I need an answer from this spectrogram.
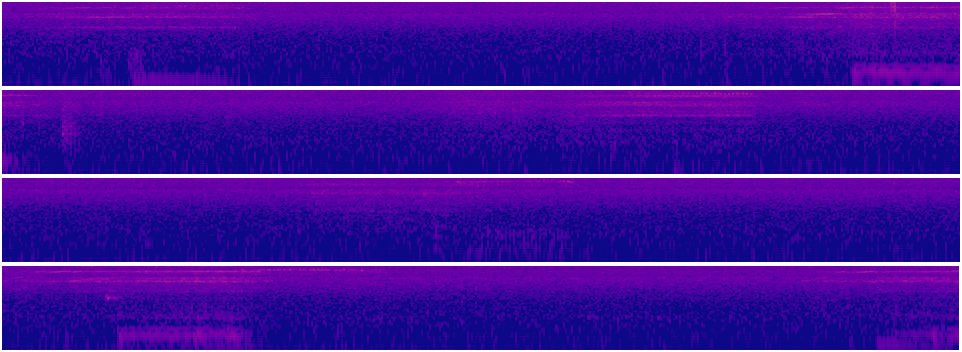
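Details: Sleeping rescued cat Maru lying in an untidy pose and snoring: soft, throaty snore bursts with a slight nasal buzz come at irregular gaps of several seconds, against a constant low indoor hum.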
